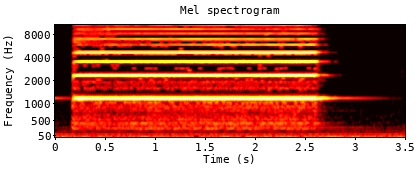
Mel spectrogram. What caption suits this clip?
overall quality of single note - violin - D6
Part of the Good-sounds dataset of monophonic instrumental sounds.
instrument::violin
note::D
octave::6
midi note::74
good-sounds-id::1501
multisample, good-sounds, violin, single-note, neumann-U87, D6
